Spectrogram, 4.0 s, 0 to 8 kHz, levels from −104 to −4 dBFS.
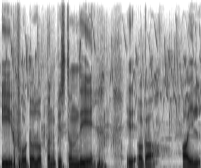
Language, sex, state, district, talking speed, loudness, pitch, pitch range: Telugu, male, Andhra Pradesh, Sri Satya Sai, 105 wpm, -17 LUFS, 95 Hz, 95-100 Hz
